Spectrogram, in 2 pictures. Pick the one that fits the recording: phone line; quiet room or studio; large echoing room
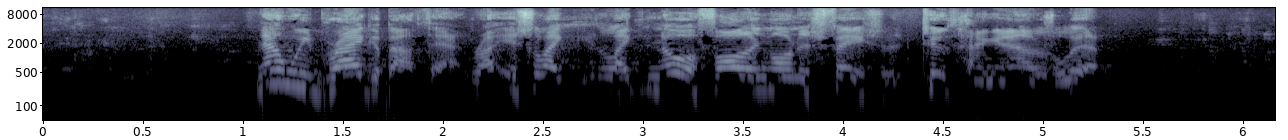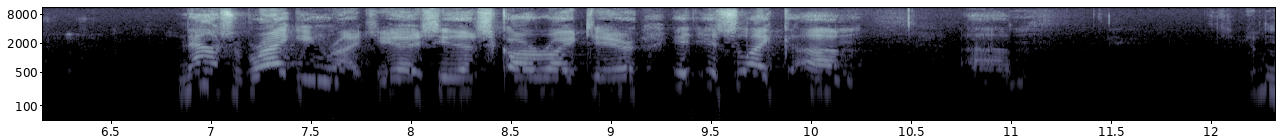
large echoing room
